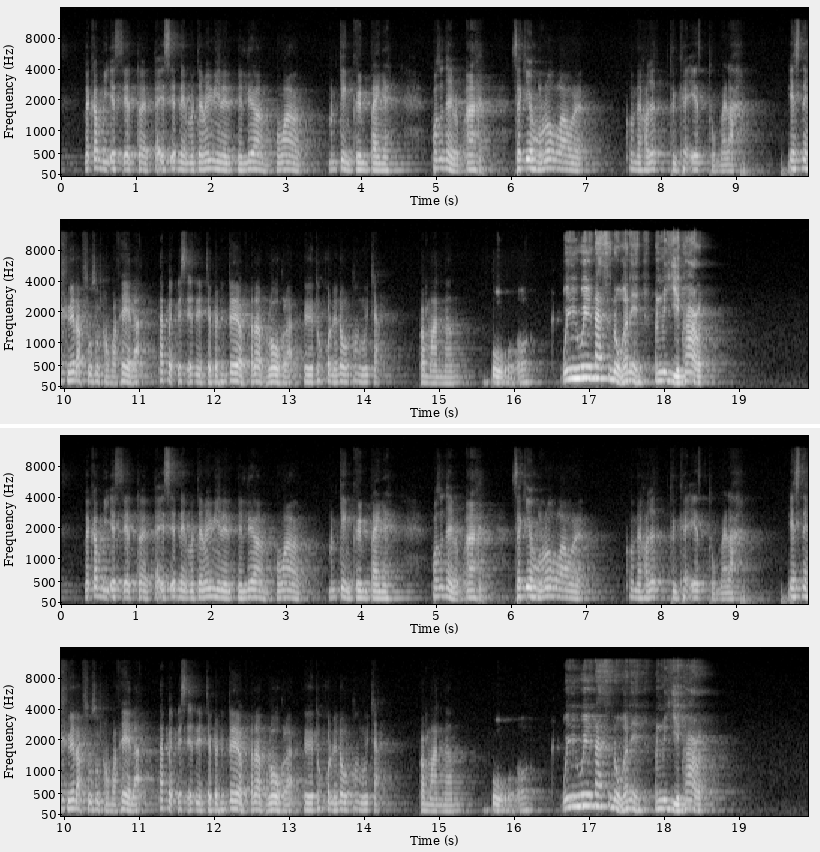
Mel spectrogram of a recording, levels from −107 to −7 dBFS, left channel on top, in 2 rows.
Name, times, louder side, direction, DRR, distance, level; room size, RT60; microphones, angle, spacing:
voice 1, 0.3-3.2 3.6-5.7 6.1-7.0 7.6-9.1 9.7-11.0 11.3-14.2 14.8-15.3, left 1 dB, 10° left, 0.5 m, -31 dB
voice 2, 15.7-16.2 16.7-18.5, left 5 dB, 55° left, 0.5 m, -25 dB
12.0 x 7.9 x 6.3 m
head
